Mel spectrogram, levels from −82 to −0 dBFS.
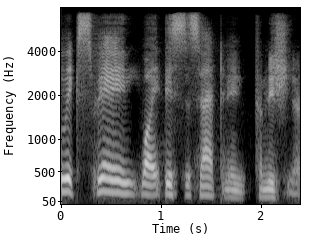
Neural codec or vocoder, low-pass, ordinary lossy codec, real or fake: codec, 16 kHz, 0.5 kbps, FreqCodec, larger model; 7.2 kHz; AAC, 48 kbps; fake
